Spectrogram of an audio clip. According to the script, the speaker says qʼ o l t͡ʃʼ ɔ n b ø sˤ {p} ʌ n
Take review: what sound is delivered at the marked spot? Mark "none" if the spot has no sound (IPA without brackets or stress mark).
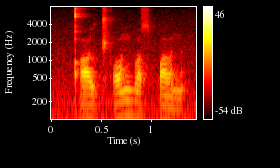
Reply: p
